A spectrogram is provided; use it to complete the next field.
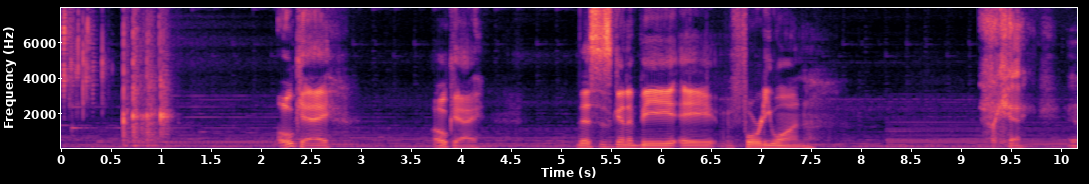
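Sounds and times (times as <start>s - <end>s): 
Tracana dice rolling: 0.0s - 1.2s
speech: 2.2s - 2.9s, 3.7s - 4.3s, 5.2s - 7.6s, 9.2s - 10.1s.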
